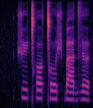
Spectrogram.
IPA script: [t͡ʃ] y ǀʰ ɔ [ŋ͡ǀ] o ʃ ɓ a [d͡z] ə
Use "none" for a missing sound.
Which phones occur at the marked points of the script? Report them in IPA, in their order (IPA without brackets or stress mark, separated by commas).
t͡ʃ, ǀ, d͡z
